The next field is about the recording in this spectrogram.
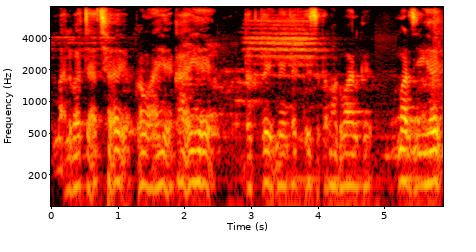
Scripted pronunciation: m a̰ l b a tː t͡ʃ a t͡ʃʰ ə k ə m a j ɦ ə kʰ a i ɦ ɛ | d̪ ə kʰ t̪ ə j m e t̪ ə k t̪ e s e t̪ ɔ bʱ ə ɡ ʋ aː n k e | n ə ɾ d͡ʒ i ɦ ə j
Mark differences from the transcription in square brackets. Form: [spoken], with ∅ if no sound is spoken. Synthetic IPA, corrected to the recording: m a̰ l b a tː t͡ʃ a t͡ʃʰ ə k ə m a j ɦ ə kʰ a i ɦ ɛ | d̪ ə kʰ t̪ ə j m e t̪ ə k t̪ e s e t̪ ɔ bʱ ə ɡ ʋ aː n k e | [m] ə ɾ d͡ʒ i ɦ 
